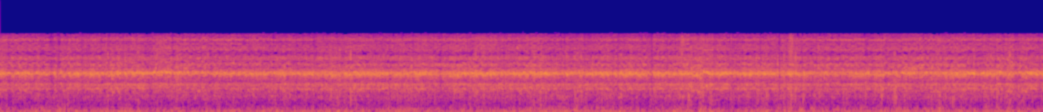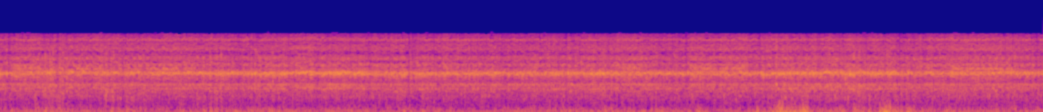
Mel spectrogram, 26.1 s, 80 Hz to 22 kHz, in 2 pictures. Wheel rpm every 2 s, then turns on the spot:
230, 230, 230, 230, 230, 220, 230, 220, 230, 230, 220, 230, 220.
none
